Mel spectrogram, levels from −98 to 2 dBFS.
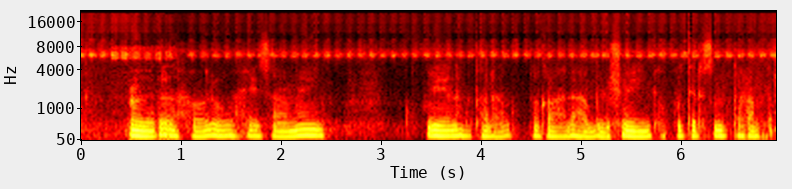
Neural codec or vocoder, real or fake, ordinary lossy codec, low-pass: vocoder, 44.1 kHz, 128 mel bands, Pupu-Vocoder; fake; Opus, 16 kbps; 19.8 kHz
